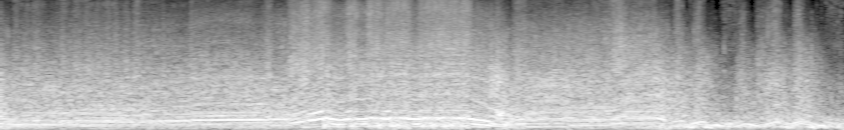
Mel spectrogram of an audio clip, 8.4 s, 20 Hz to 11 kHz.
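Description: A race car in Project CARS 2 runs on improper tires, its engine droning steadily while the tires squeal and warble repeatedly through skidding corners, fairly quiet and continuous.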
